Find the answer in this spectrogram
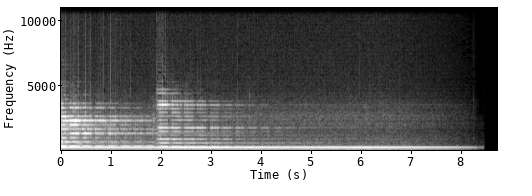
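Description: Closing bars of a depressive black metal song. A guitar chord is struck about two seconds in and rings out over a single held low note, fading away near the end.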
